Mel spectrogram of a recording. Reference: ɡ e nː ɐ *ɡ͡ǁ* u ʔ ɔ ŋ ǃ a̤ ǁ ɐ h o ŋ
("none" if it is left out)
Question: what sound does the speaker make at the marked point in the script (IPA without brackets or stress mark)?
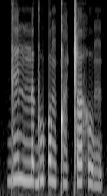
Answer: ɡ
